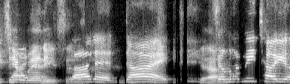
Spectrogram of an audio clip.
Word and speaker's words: Dai: Rebecca and I know sometimes it's pronounced day but sometimes it's also pronounced die so with a Welsh pronunciation but no you're you're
